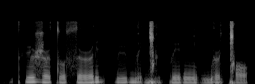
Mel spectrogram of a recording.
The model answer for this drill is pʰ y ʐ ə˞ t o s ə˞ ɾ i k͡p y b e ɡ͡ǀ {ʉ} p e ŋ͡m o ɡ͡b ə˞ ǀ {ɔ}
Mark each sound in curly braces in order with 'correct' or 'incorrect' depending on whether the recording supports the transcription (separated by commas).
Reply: correct, correct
